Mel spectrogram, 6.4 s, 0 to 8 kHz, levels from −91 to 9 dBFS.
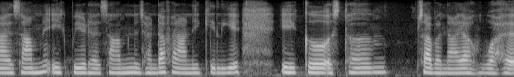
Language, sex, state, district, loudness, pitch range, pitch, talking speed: Hindi, female, Jharkhand, Ranchi, -19 LUFS, 170-185 Hz, 180 Hz, 140 wpm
